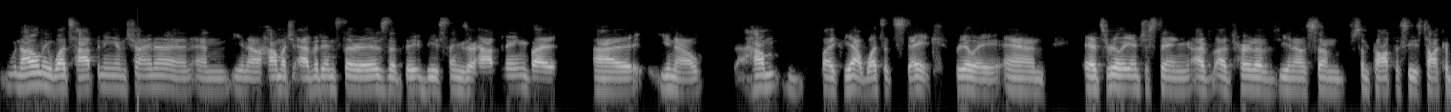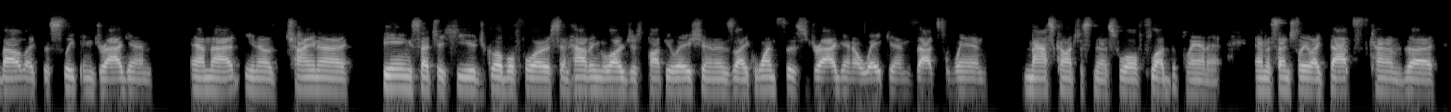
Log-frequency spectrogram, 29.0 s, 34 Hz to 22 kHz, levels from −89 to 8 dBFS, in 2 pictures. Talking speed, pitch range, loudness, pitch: 180 wpm, 120-130 Hz, -26 LUFS, 125 Hz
